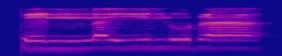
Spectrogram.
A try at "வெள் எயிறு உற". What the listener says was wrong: வெள்எயிறு வெள்எயிறு உற வெள்ளையிரு உற எயில் இல்ல எயிறு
